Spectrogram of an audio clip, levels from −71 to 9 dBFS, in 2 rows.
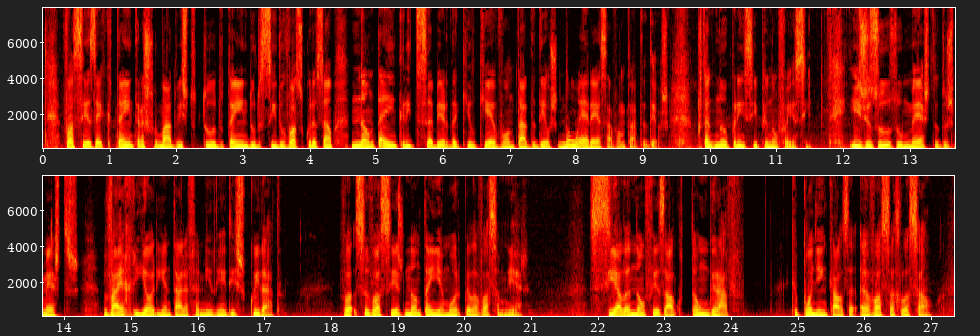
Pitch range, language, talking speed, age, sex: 95-115 Hz, Portuguese, 155 wpm, 40-59, male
